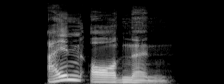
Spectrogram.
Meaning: to categorize: 1. to classify (to determine the class of an item) 2. to categorize, to place someone or something
- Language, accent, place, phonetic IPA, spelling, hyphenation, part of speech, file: German, Germany, Berlin, [ʔaɪ̯nˌɔʁdnən], einordnen, ein‧ord‧nen, verb, De-einordnen.ogg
